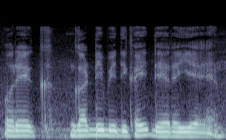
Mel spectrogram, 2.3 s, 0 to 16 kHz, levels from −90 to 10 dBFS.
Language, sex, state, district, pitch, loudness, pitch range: Hindi, male, Rajasthan, Bikaner, 130 Hz, -11 LUFS, 115-130 Hz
